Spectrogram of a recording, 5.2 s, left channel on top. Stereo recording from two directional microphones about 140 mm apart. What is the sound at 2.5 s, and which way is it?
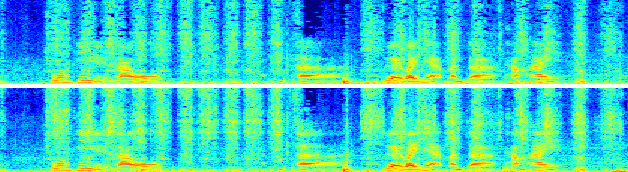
Speech, 20° right (ahead or behind).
